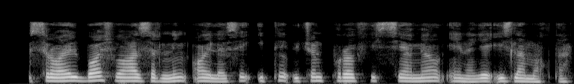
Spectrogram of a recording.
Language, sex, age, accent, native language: Uzbek, male, 19-29, Namangan, Uzbek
